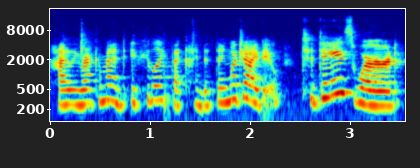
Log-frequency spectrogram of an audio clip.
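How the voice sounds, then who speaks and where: A woman book vlogger chatting casually about words and books, wry and quick to laugh at herself. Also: high voice, bright, forceful tone, a little hiss or hum. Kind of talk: casual vlog chat.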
